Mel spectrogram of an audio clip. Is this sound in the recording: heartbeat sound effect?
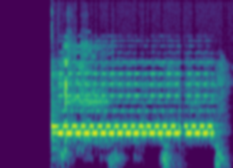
no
